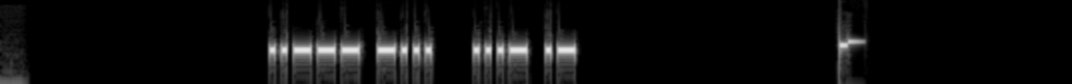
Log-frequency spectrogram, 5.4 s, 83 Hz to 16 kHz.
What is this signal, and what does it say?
Morse code, heard as a keyed tone, about 40 wpm, 700 Hz. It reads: 2B VA
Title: Field Day Exchanges Encore - 40wpm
